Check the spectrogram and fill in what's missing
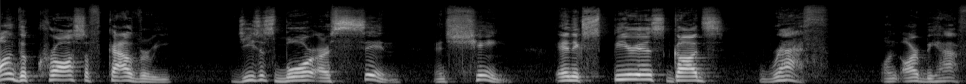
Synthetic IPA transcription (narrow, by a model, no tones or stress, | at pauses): ɔ̃nðəkʰɹɔsɔv̥kælvəɹi | d͡ʒis̬ʌsbɔɹaəsɪ̃n | ʔɛ̃nʃẽɪ̃m | ɛ̃nɛkspiɹiɛ̃nstɡɑds | ɹæθ | ʔɔ̃nawə˞bɪɦæf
